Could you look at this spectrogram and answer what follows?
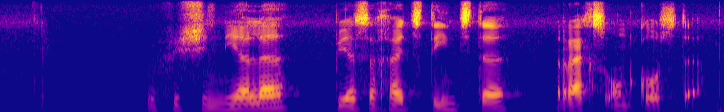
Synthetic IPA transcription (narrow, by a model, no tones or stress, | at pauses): prufɛʃuniələ | b̥iəsəχɦəjtsdinstə | ræχsɔ̰ntkɔstə̰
